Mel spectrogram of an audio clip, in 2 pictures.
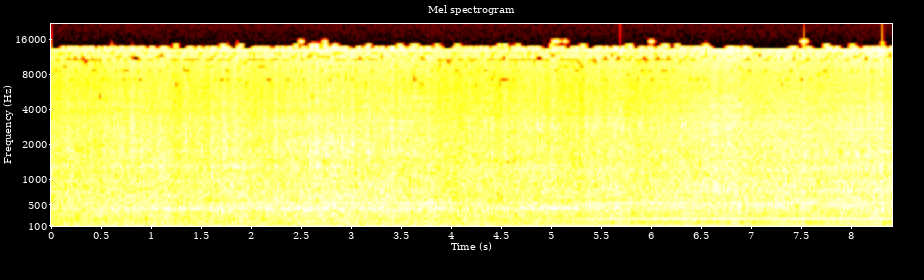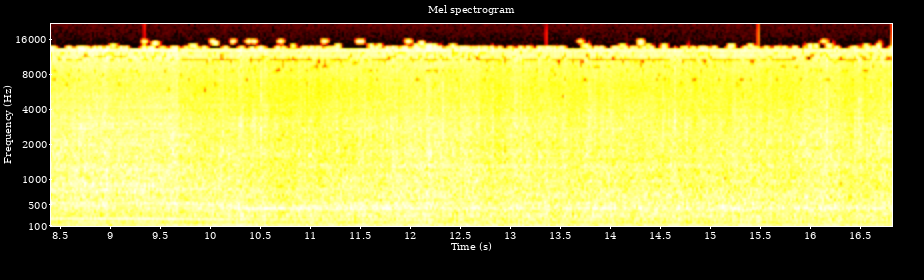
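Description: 1958 Massey Ferguson tractor engine running steadily under load, driving a snowblower that is throwing snow. The engine note rises a little for a few seconds near the middle, then settles back.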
